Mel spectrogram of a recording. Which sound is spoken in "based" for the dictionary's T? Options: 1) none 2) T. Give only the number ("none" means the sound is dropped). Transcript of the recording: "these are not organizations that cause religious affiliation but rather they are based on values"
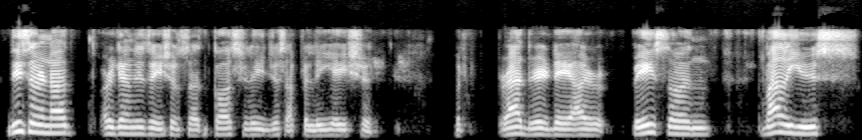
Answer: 2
